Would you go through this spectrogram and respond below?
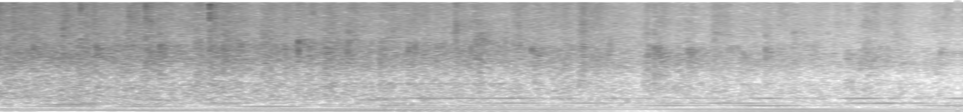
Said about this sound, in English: I was expecting to hear a loud hand clap.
